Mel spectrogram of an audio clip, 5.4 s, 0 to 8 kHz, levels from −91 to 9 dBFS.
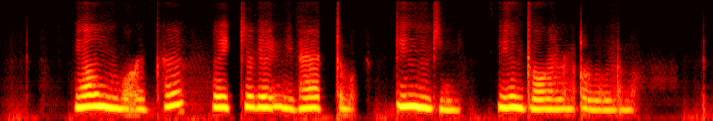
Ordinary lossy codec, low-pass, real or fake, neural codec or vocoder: none; none; fake; codec, 16 kHz, 0.5 kbps, FreqCodec, smaller model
